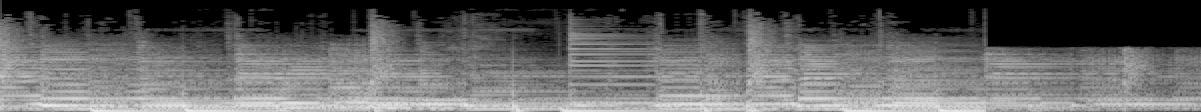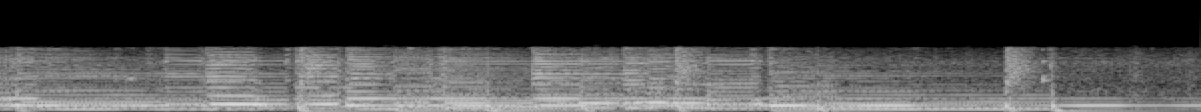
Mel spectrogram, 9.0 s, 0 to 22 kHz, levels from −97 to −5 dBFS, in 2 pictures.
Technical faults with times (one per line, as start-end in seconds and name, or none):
3.69-9.01 input switched to a poorer device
